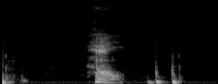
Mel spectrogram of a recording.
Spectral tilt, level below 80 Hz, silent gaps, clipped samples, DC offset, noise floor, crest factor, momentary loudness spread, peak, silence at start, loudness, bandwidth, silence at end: -8 dB/octave; -48 dBFS; none; under 0.1%; under 0.1%; -66 dBFS; 22 dB; 11 LU; -10 dBFS; 0.05 s; -31 LUFS; 16.5 kHz; 0.35 s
